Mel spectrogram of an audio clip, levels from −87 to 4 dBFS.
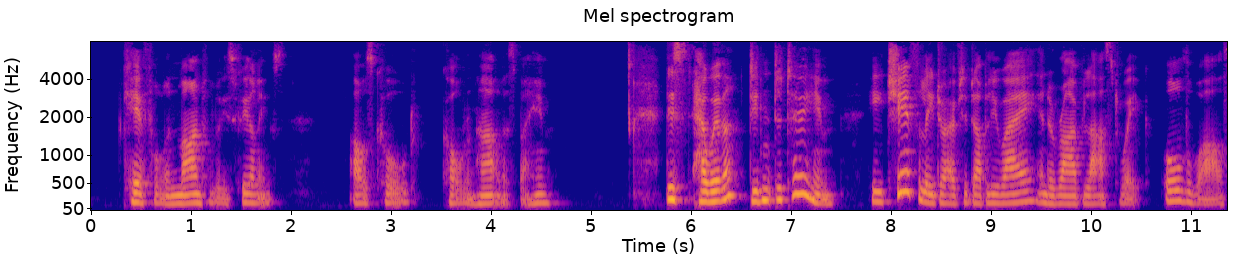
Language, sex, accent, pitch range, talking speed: English, female, Australian, 145-200 Hz, 165 wpm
